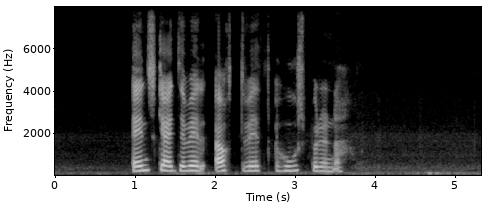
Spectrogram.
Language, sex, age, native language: Icelandic, female, 30-39, Icelandic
